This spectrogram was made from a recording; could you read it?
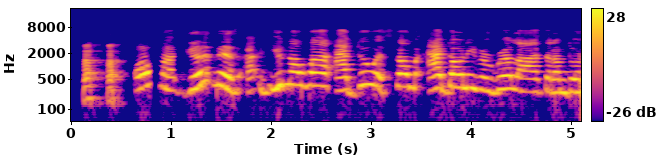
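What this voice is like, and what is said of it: Southern American accent. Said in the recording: “I enjoy your southern accent. It's beautiful.”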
